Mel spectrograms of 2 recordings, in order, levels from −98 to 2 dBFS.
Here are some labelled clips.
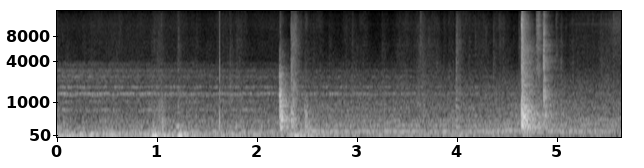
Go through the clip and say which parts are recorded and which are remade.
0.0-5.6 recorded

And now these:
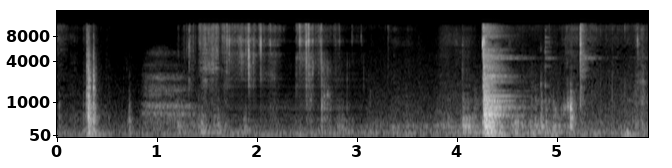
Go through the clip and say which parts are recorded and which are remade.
0.0-1.7 recorded; 1.7-3.1 remade; 3.1-5.9 recorded

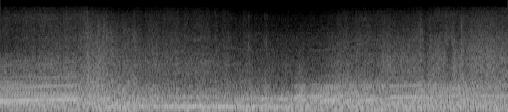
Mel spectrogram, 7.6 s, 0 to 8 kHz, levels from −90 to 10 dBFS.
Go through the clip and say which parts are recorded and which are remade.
0.0-7.6 recorded

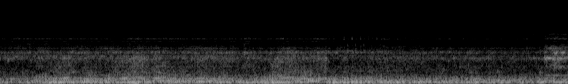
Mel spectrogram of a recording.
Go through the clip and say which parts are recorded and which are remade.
0.0-3.4 remade; 3.4-4.2 recorded; 4.2-5.7 remade

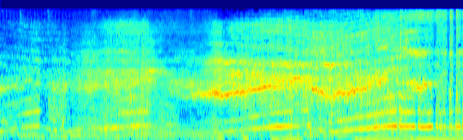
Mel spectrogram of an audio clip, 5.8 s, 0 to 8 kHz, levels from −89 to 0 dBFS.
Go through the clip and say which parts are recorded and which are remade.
0.0-0.9 recorded; 0.9-2.8 remade; 2.8-5.8 recorded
